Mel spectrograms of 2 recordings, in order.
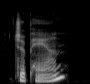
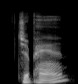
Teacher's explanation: Your voice must go up at the end to show you are surprised or interested. If you just say Japan with a flat voice, it sounds like you are bored. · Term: intonation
